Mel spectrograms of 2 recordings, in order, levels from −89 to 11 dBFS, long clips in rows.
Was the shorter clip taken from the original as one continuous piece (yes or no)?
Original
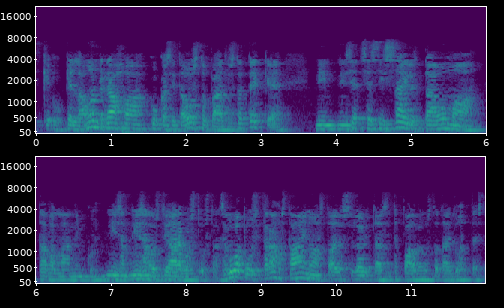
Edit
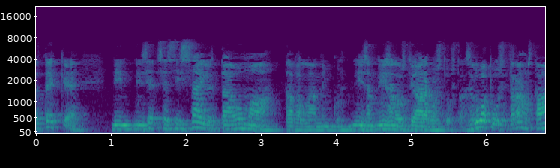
yes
